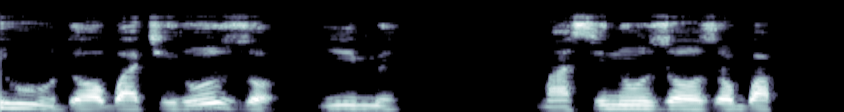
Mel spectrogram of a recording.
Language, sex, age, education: Igbo, male, 15-29, tertiary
